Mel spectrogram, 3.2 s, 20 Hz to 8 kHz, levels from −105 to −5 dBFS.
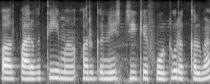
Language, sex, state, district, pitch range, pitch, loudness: Bhojpuri, female, Bihar, East Champaran, 220-230 Hz, 225 Hz, -17 LUFS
